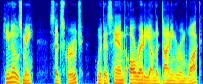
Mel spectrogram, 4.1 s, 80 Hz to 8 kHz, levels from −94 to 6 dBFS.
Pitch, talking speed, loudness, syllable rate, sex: 110 Hz, 205 wpm, -17 LUFS, 5.4 syllables/s, male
